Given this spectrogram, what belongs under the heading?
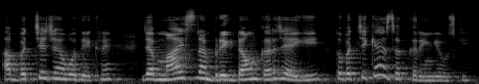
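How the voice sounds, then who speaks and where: A middle-aged woman giving a religious lecture as a Quran teacher, conversational and animated, with wry humor and acted-out asides. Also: a little high. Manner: animated, acts out quoted speech.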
